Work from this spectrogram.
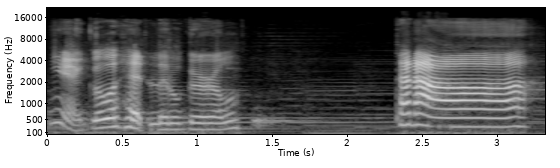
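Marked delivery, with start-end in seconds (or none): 2.3-3.2 loud, high "ta-da"; big, showy unveiling; playful reveal. Pretend. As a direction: present it with a sung-out flourish. Presenting the opened gift.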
